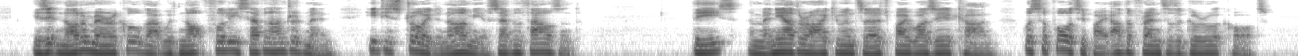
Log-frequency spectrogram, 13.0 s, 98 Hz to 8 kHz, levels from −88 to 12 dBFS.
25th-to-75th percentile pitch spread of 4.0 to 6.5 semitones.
No: average, 3.6 semitones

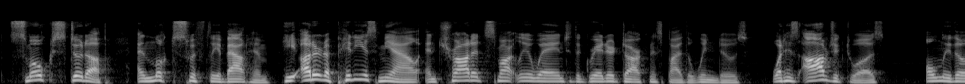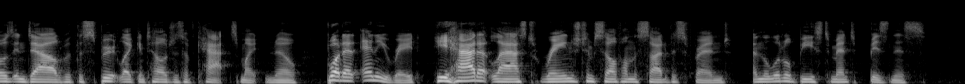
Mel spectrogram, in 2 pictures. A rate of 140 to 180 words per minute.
No: average, 195 wpm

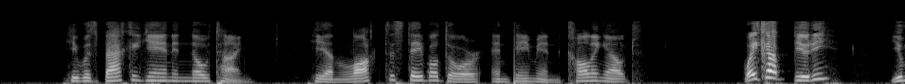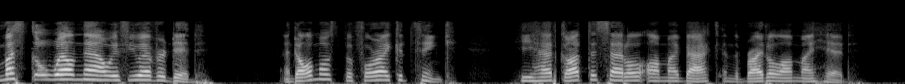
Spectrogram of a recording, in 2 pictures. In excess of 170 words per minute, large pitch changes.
No: average, 160 wpm; wide, 6.0 semitones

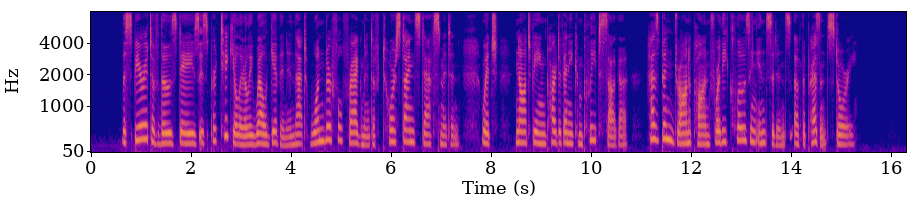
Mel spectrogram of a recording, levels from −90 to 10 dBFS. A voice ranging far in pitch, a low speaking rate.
No: average, 3.6 semitones; slow, 130 wpm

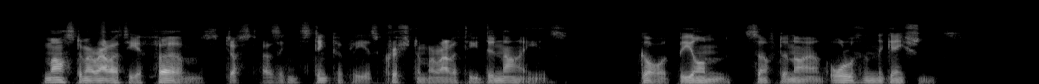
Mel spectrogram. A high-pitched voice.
No: very low, 85 Hz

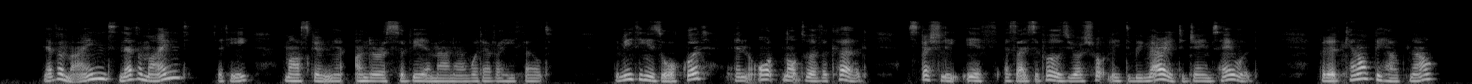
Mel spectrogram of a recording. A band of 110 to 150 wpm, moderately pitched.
No: average, 180 wpm; medium, 160 Hz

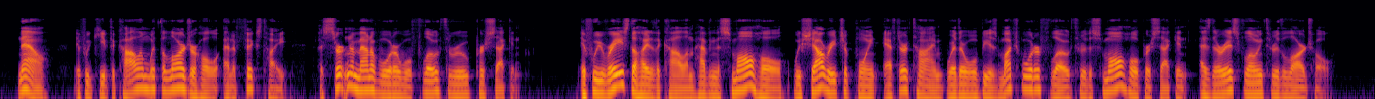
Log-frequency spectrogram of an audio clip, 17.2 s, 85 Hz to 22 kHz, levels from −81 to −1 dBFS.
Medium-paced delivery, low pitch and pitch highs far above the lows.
No: fast, 230 wpm; low, 105 Hz; wide, 6.9 semitones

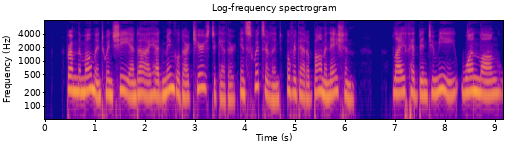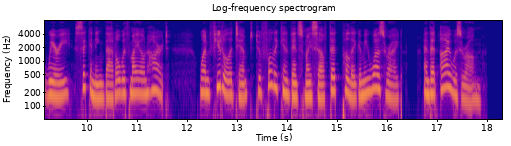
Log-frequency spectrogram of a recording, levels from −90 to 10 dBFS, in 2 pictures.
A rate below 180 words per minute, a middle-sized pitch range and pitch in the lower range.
No: average, 160 wpm; average, 4.1 semitones; high, 190 Hz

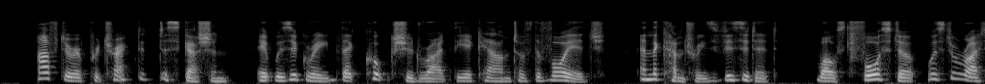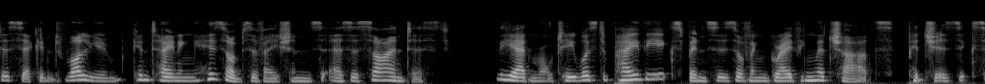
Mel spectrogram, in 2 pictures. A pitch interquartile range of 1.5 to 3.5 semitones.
No: average, 5.1 semitones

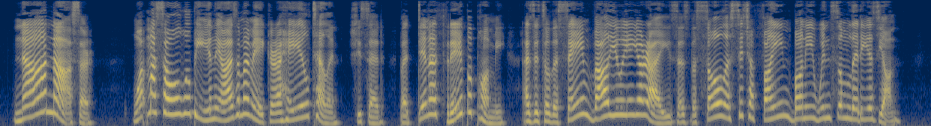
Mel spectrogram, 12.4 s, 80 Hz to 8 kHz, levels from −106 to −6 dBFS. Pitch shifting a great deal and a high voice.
Yes: wide, 8.9 semitones; very high, 255 Hz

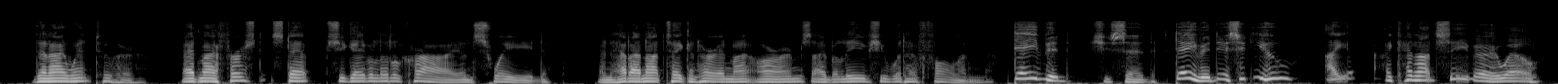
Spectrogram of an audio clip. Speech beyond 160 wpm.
Yes: average, 170 wpm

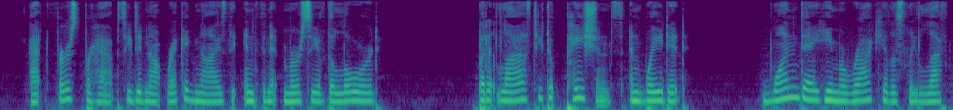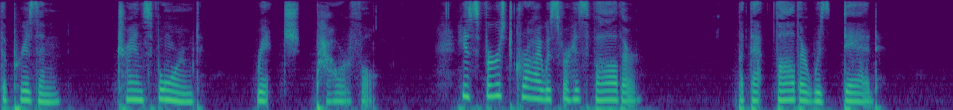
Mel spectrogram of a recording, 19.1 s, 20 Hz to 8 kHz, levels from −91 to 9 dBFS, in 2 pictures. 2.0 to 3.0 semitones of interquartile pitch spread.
Yes: narrow, 2.6 semitones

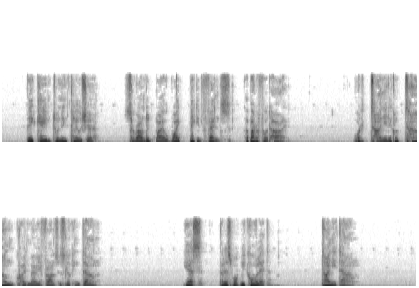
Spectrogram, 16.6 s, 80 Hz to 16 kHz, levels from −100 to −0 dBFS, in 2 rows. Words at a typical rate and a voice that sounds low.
No: slow, 120 wpm; low, 120 Hz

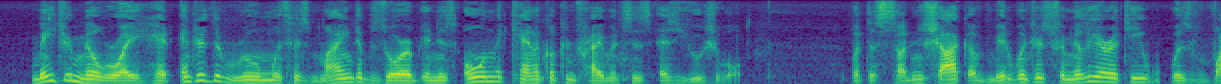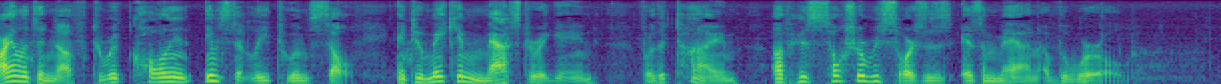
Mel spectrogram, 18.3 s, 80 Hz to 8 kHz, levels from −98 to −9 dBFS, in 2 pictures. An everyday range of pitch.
No: wide, 7.5 semitones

